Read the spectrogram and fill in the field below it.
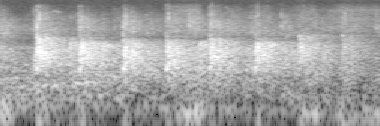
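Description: Applause from a group, a steady patter of clapping with regular swells roughly every half second, moderately loud and continuing throughout with no voices over it.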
